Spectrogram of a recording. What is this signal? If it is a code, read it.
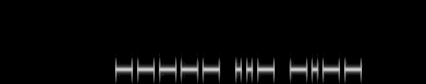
Morse code, heard as a keyed tone, about 22 wpm, 700 Hz. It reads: 0UY
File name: practice / 22wpm / Three Letter-Number Combinations - 22wpm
